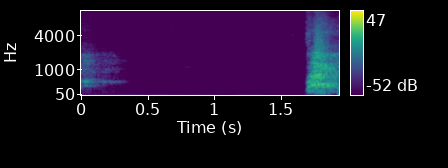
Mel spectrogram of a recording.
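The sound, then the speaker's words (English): A dog barks twice at a delivery at the front door: a short, softer bark trailing off at the start, then a long pause of silence before a loud, sharp bark. No one speaks. “And so the barking is not going to end because he's right.”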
